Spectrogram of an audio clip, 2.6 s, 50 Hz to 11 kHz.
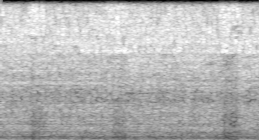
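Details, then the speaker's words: Ford Taurus with P0171/P0174 lean codes idling while hoses are sprayed: bursts of aerosol hiss, idle stumbles when the spray hits a worn hose on the PCV valve, a vacuum leak. "oh did you hear that it stumbled there when I sprayed that I think we found our problem"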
